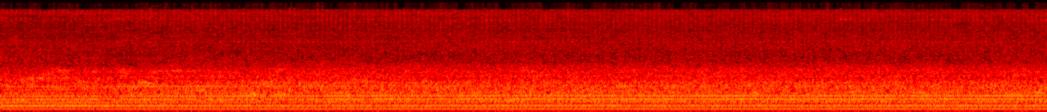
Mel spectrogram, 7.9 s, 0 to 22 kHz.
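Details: 2008 Weedeater 22-inch 500 series mower, engine model 10T502, after non-start repair work: smooth steady drone without stumbles, settling a touch fast; RPMs a little high, possibly left high for heavy cutting; cable and a possibly bent screw to check.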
